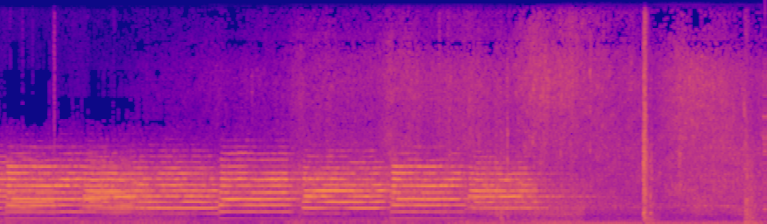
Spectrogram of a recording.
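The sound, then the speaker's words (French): A loud two-tone siren of ambulances arriving at a road accident scene alternates between high and low pitches over rumbling traffic, fading after several cycles, ending with a sharp knock. “Tenez, voilà les ambulances.”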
